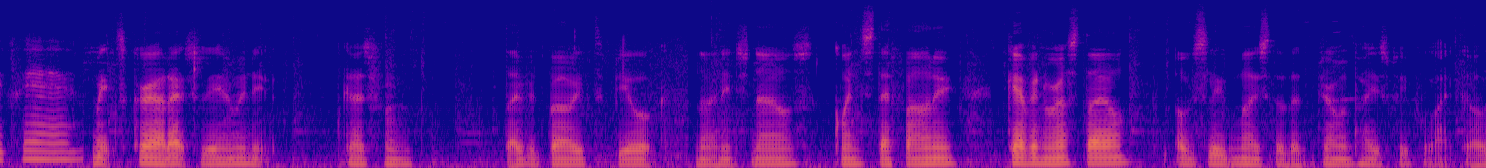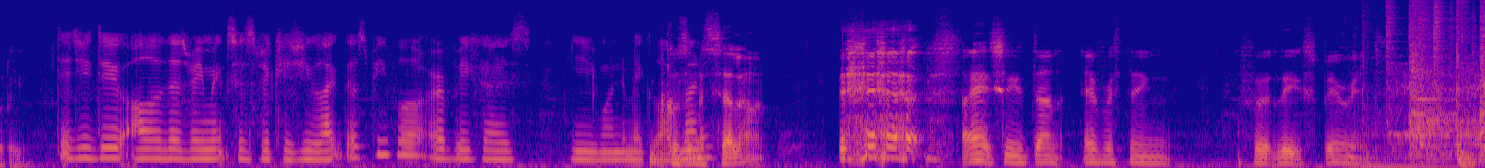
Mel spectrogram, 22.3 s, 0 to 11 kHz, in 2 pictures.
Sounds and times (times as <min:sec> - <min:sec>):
Music: 0:00.0 - 0:22.2.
